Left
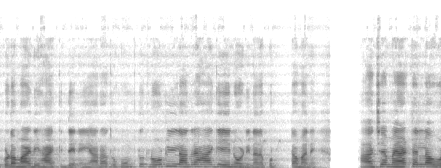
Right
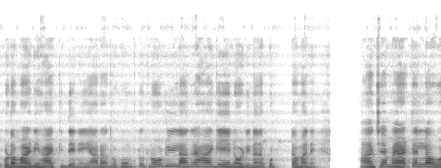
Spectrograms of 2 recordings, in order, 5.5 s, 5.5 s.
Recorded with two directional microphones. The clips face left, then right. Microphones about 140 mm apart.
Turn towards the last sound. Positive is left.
turn(degrees=-10)  # may be behind; listen again after turning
